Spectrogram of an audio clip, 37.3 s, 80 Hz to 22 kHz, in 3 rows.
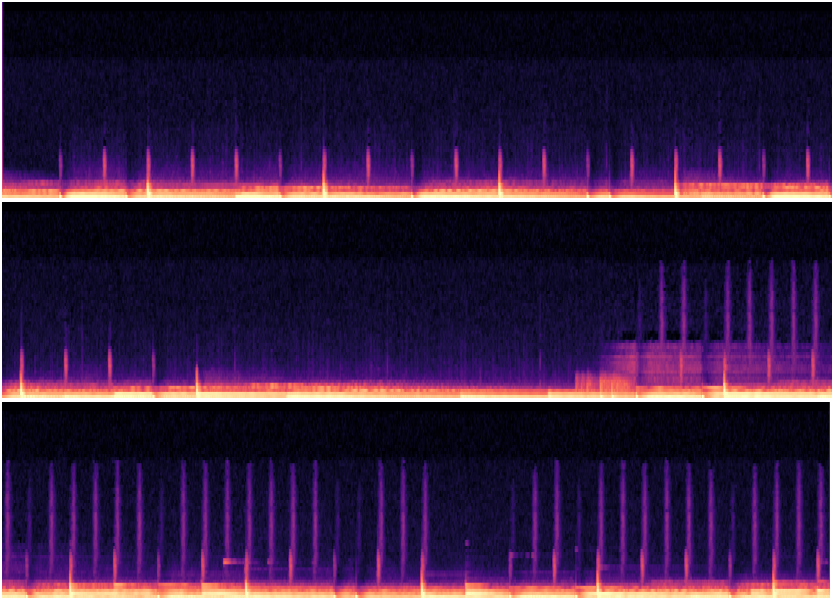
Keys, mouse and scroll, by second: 2.3 click, 3.2-9.5 drag, 10.4 click, 12.2 shift+d, 13.9 g, 17.8 ctrl+z, 18.1 ctrl+z, 18.4 ctrl+z, 21.1 click, 21.8 click, 23.8 click, 25.2-28.4 drag, 29.2-34.3 drag, 37.2 shift+d.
